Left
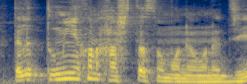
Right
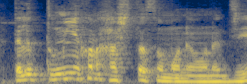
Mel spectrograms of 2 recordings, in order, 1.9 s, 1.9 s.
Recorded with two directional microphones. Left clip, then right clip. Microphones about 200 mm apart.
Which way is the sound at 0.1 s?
40° left (ahead or behind).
